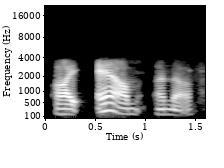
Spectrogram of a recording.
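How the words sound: The stress falls on the word am.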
